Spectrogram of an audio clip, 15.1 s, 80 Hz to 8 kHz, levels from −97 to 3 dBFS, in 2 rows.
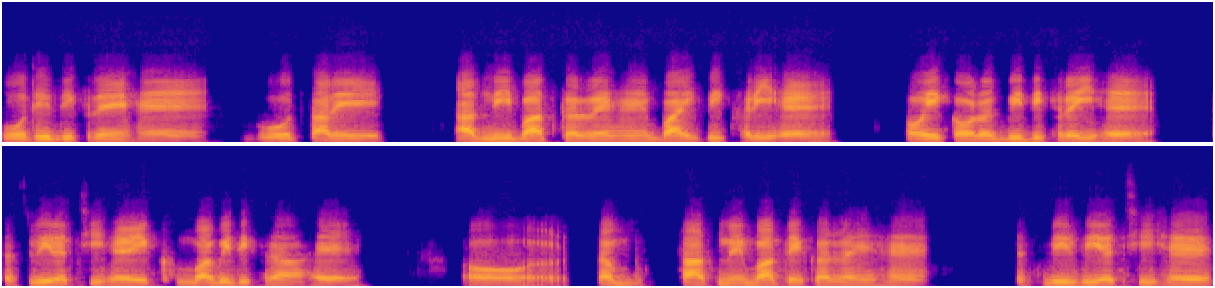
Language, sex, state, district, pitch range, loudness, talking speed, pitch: Hindi, male, Bihar, Kishanganj, 120-130 Hz, -19 LUFS, 170 wpm, 125 Hz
